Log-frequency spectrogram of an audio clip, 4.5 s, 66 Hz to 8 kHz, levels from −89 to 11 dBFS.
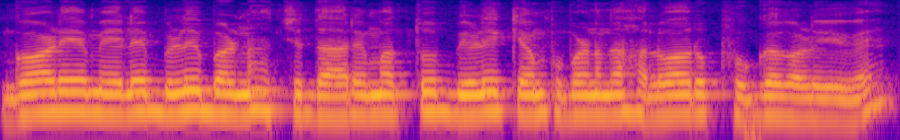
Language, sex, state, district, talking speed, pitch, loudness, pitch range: Kannada, male, Karnataka, Bidar, 145 wpm, 160 Hz, -13 LUFS, 155-170 Hz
